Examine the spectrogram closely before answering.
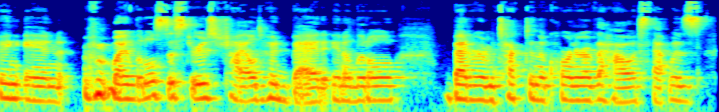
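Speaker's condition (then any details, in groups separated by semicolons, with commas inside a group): No condition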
